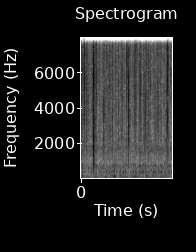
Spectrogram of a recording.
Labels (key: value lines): label: anthrophony, mechanical
recorder: SoundTrap 300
